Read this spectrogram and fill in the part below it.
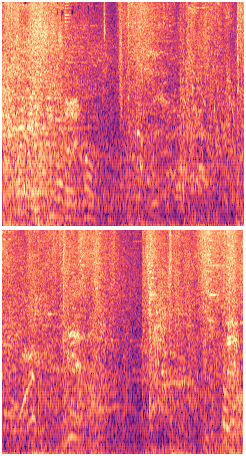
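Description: Game characters' weapons strike with sharp hits.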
